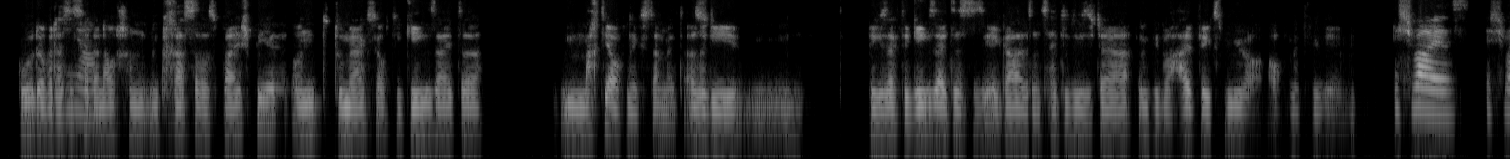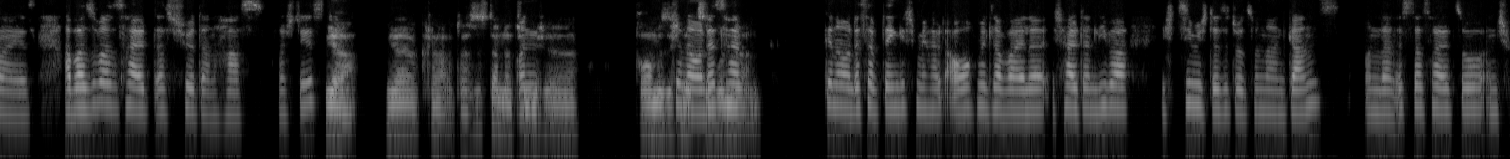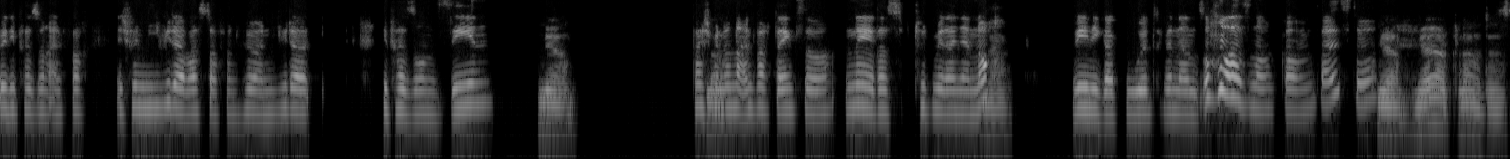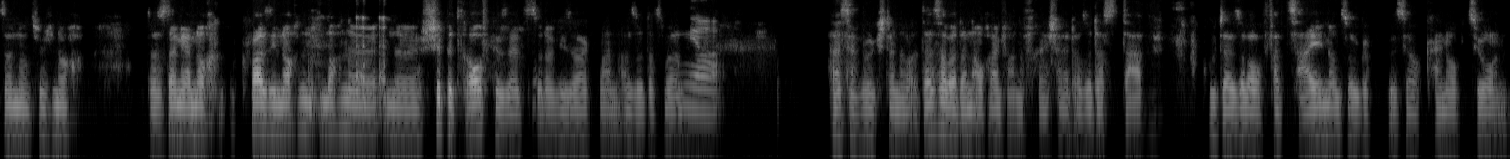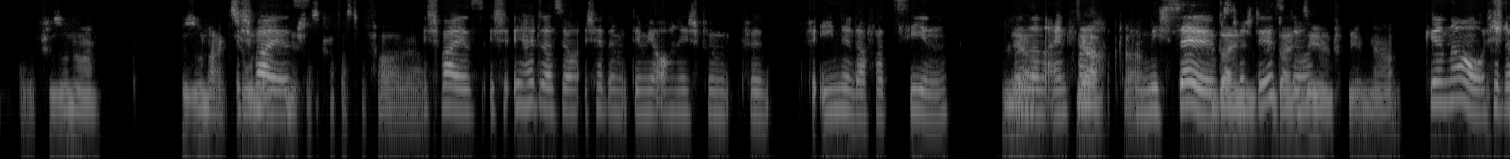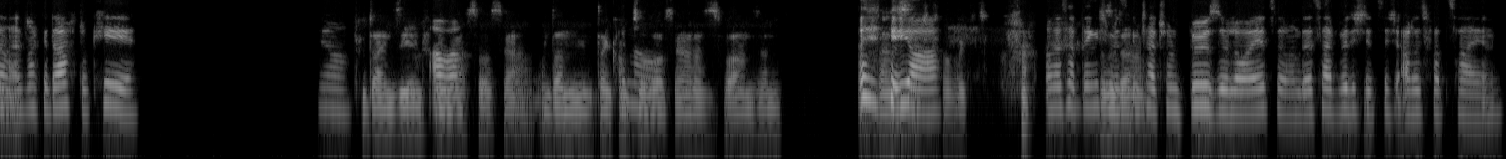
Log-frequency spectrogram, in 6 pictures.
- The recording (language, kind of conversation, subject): German, unstructured, Wie wichtig ist es dir, nach einem Konflikt zu verzeihen?
- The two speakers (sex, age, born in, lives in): female, 25-29, Germany, United States; male, 30-34, Germany, United States
- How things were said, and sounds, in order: other background noise; stressed: "noch"; laughing while speaking: "so was"; laugh; tapping; unintelligible speech; laugh; laughing while speaking: "Ja"; chuckle; unintelligible speech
